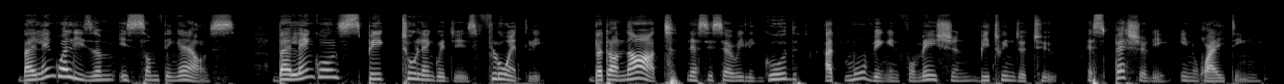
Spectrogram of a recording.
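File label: Creole French Haiti, female, voice over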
